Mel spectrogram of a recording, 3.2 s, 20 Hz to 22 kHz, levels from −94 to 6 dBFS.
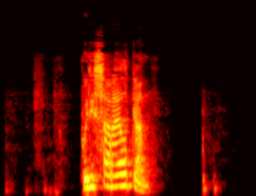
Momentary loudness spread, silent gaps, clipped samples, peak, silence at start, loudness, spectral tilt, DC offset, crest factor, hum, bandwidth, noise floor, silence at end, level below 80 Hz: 8 LU; none; under 0.1%; -4 dBFS; 1 s; -17 LUFS; -4 dB/octave; under 0.1%; 18 dB; none; 9.4 kHz; -78 dBFS; 0.65 s; -58 dBFS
